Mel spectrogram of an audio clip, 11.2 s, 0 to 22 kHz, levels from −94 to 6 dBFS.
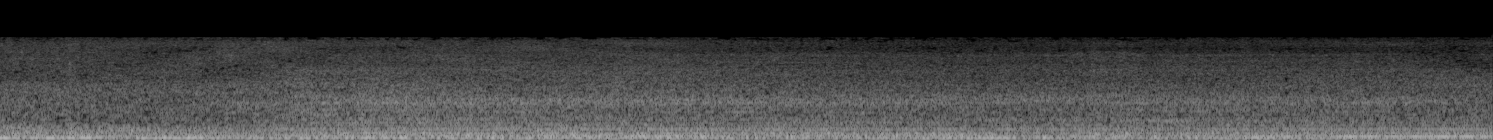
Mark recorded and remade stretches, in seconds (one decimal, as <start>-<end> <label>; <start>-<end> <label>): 0.0-0.9 recorded; 0.9-4.1 remade; 4.1-4.8 recorded; 4.8-9.6 remade; 9.6-11.2 recorded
